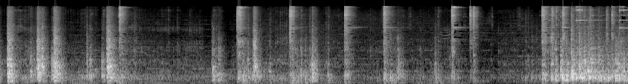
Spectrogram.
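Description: Beyblade Burst tops clashing in a plastic stadium: the Astral Spriggan prototype and Cyclone Ragnarok strike each other and the stadium wall in a run of sharp clicks and knocks. Near the end comes a dense clatter as Cyclone Ragnarok bursts apart.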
